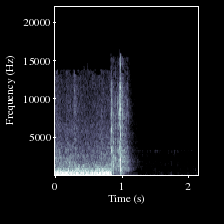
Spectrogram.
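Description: Steady low rumble inside a C830C metro train car, then a single sharp phone camera shutter click about a second in, after which the sound cuts out to dead silence.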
